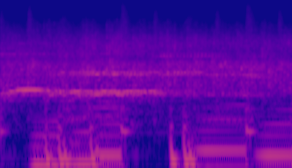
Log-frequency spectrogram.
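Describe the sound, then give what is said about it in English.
An audience in Arizona claps steadily, a dense, even wash of hand claps lasting the whole moment, mixed with a low droning hum underneath and no voices. “This is a good time to clap.”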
